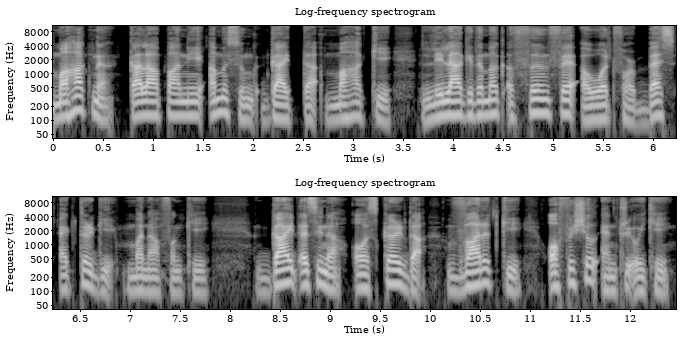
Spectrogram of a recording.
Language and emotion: Manipuri, neutral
